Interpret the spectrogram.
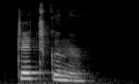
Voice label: "тшетшкыны", Komi

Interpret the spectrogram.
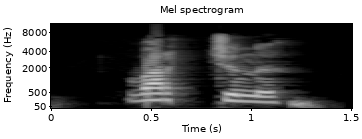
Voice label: "варччыны" kpv f

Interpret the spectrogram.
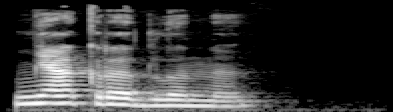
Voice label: "някрӧдлыны", Komi

